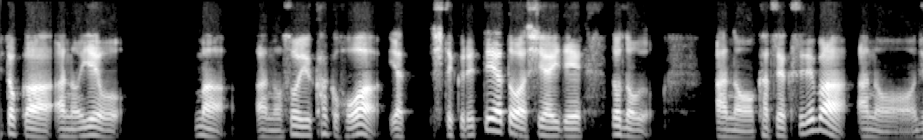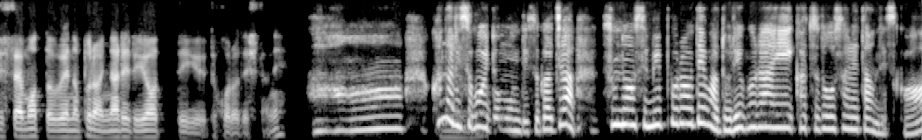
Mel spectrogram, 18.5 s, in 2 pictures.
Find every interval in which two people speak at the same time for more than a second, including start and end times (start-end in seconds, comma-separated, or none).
none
